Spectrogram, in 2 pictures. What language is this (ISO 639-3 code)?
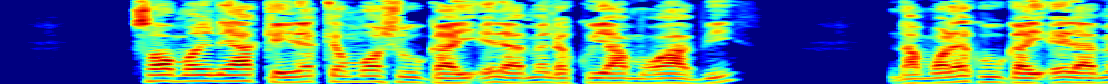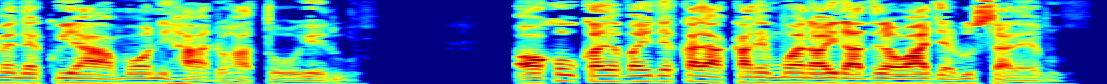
kik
